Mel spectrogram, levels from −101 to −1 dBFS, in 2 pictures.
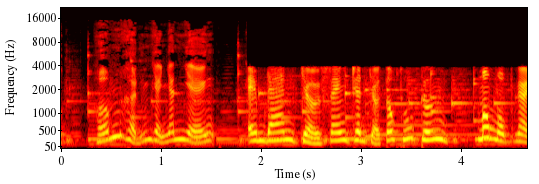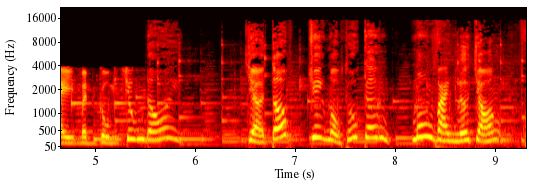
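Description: The recording input likely switched to a poorer device from 1.86 s to 5.51 s, then switched back. During that stretch the audio loses everything above 3.8 kHz, so it turns dull and boxy. Its level shifts modestly, and a faint new background noise sits well below the signal. Both changes happen at once with no gap of silence at either switch, and full brightness returns abruptly at 5.51 s.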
